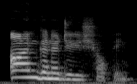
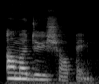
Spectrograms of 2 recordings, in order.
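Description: First: 'Going to' is shortened to 'gonna'. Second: 'I am going to' is squeezed into 'I'ma'. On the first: "kısaltma şekline" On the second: "Amerikanlar bunu bir tık daha hızlı söylüyor"

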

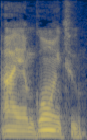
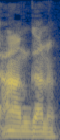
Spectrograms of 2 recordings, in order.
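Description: First: Every word is said in full. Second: The phrase is partly shortened into two syllables. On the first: This is the full form. "as in I am going to" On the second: This is the general way of saying it. "y'all say I'm gonna"

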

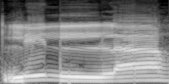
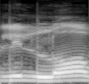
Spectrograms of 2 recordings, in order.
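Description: First: The word ends with a full final 'ah' syllable. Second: The word ends abruptly without the final 'ah' syllable. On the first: The speaker calls it right. "লিল্লাহ হবে" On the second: The speaker calls it wrong. "এখানে ভুল করে লিল্ল বলবে না"

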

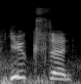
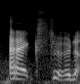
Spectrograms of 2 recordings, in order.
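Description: First: The first syllable is said with a U sound. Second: The first syllable is said without a U sound. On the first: The speaker calls it right. "It's got a U in it, and I'm pronouncing it" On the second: The speaker calls it wrong. "You don't need to comment saying it's Exton"

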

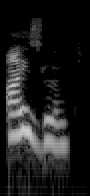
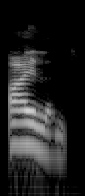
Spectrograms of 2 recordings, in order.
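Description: First: An s sound is pronounced before the l. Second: No s sound is pronounced before the l. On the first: The speaker calls it wrong. "في ناس بتغلط وتقول عليها ايزلاند" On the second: The speaker calls it right. "الصح بتاعها ايه؟"

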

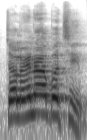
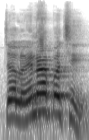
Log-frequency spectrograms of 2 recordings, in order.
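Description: The two takes are said the same way.

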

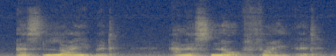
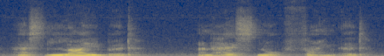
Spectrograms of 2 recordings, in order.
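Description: No difference in how they are said.

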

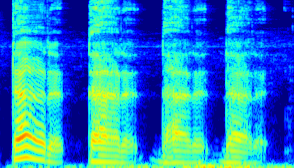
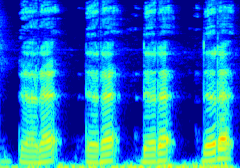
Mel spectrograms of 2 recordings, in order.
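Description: First: Each pair goes strong then weak. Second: Each pair goes weak then strong. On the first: "the troche is" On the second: "The I am, which has that kind of a comma dash"

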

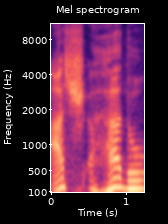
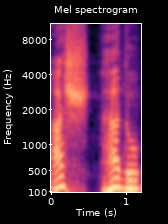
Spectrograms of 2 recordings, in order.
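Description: Both takes have the same delivery.

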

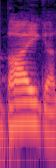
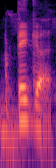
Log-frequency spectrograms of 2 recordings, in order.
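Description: First: The first vowel is long, as in tiger. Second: The first vowel is short, as in big. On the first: The speaker calls it wrong. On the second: The speaker calls it right.

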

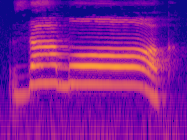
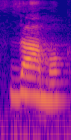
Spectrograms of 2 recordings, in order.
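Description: First: The stress is on the second syllable. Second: The stress is on the first syllable. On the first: It means a lock. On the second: It means a castle.

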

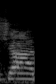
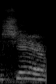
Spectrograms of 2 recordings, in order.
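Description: First: The word ends in an 'eye' sound. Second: The word ends in an 'air' sound. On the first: The speaker calls it right. "he's like, no, shy" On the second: The speaker calls it wrong. "like, share, mon cher ... it's French, it's Creole"

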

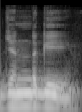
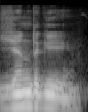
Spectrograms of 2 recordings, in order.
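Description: The two takes are said the same way.

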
